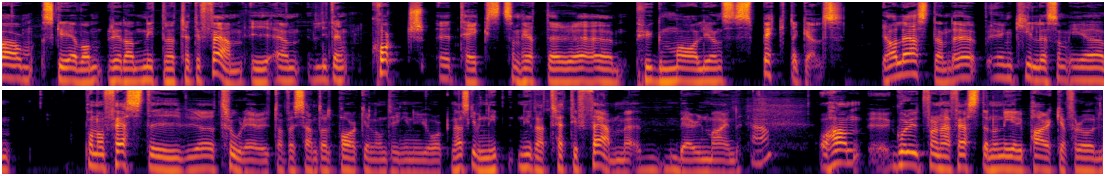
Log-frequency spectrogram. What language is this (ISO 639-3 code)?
swe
